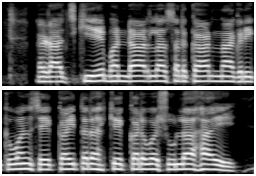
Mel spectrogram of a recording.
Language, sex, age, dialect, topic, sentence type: Magahi, male, 25-30, Western, banking, statement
